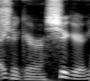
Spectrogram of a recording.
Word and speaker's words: Chigurh: Chigurh, yeah.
